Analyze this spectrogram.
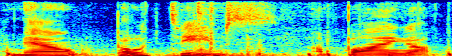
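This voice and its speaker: A man's voice: mid-range voice, steady tone, measured pace, noisy background. A man working as an esports caster, giving live match commentary and recapping each round.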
